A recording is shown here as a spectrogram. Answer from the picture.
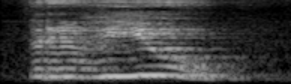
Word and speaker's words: purview: भाई मेरे, आपने ये वाला वर्ड 100% सुना होगा, प्रीव्यू मेरे भाई। लेकिन वर्ड प्रीव्यू से ज्यादा इंपॉर्टेंट क्या है? परव्यू। खाली जरा फर्क है स्पेलिंग में, PURVIEW परव्यू होता है, एक प्रीव्यू होता है।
